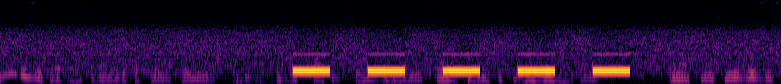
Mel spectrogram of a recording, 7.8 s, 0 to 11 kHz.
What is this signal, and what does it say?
Telephone call progress tone (as in the UK, Australia and similar networks), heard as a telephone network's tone, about 400 Hz, 0.375 s on and 0.375 s off, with speech in Romanian. Busy tone.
